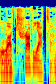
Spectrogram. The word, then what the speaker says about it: La Traviata: La Traviata.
